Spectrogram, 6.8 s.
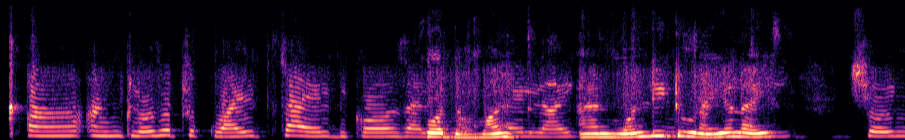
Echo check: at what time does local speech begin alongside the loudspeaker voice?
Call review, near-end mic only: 3.1 s

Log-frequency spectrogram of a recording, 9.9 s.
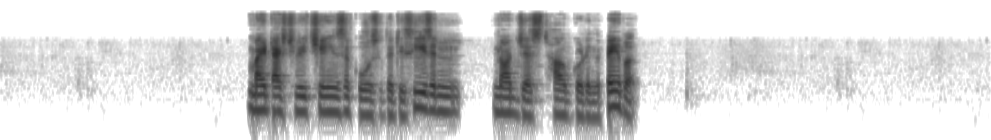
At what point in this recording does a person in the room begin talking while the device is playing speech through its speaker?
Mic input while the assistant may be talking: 2.5 s

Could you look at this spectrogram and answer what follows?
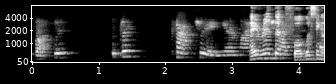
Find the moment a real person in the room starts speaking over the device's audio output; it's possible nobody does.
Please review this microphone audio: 3.2 s

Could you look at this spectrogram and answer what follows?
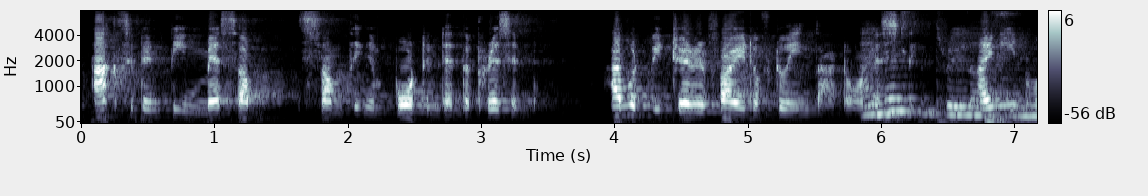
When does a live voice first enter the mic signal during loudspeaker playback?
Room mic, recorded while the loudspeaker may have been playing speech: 5.8 s

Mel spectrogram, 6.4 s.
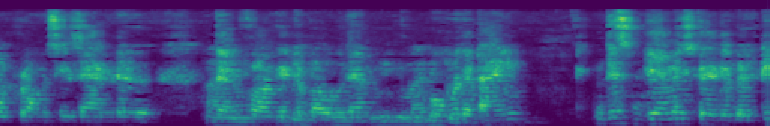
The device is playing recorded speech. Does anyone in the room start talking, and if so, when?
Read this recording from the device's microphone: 1.7 s

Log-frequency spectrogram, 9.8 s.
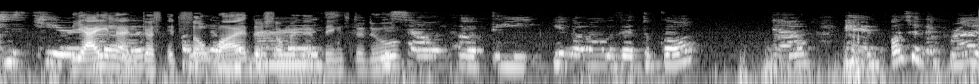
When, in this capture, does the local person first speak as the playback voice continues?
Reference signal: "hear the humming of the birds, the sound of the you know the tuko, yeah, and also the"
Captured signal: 0.7 s

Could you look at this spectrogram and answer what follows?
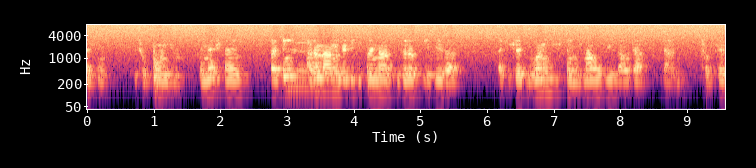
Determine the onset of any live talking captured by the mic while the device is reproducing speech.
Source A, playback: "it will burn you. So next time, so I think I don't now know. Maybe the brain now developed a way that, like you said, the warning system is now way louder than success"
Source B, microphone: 3.0 s

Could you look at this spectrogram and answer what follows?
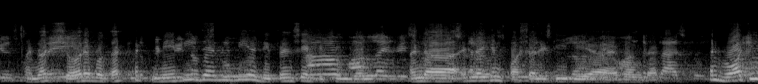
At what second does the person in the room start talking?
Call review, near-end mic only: none

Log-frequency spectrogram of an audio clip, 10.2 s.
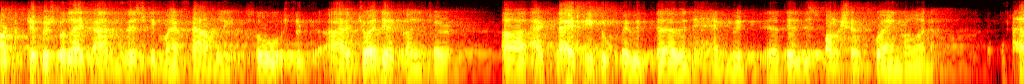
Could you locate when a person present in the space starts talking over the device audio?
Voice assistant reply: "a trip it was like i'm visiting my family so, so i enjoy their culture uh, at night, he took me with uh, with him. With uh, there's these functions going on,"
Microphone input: none

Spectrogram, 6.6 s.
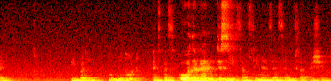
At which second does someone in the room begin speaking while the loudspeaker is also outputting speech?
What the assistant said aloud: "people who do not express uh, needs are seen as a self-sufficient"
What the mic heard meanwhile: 3.6 s

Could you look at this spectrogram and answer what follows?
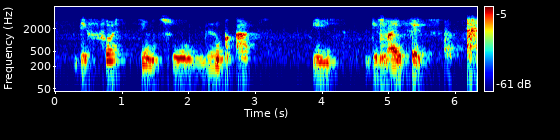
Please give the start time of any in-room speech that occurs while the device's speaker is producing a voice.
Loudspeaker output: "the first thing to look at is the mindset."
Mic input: none

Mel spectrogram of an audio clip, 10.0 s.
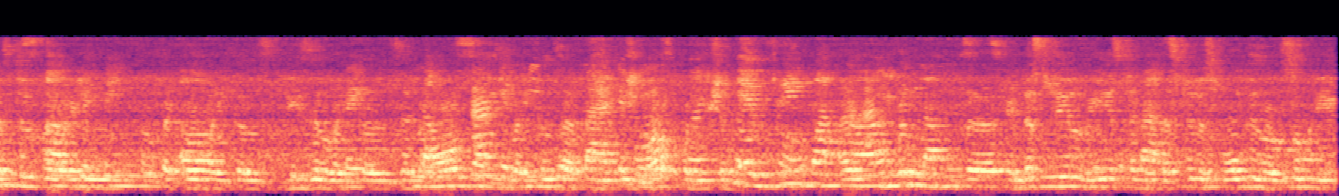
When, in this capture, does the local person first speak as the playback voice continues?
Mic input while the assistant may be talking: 3.5 s

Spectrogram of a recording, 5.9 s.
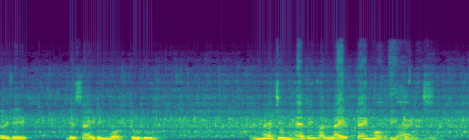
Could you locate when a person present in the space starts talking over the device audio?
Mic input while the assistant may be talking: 4.7 s

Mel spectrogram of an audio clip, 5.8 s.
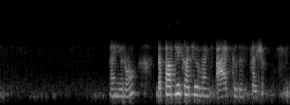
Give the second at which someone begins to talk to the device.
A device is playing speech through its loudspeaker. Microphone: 2.2 s

